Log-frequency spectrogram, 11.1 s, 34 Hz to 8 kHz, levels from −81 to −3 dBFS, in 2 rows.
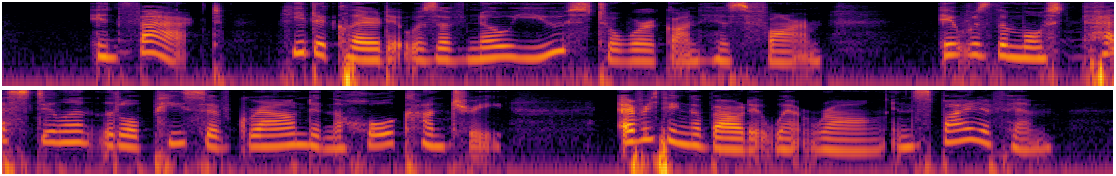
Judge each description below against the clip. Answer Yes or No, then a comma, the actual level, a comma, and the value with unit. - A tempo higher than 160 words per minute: Yes, average, 195 wpm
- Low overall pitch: No, high, 210 Hz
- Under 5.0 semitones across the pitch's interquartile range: No, wide, 5.5 semitones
